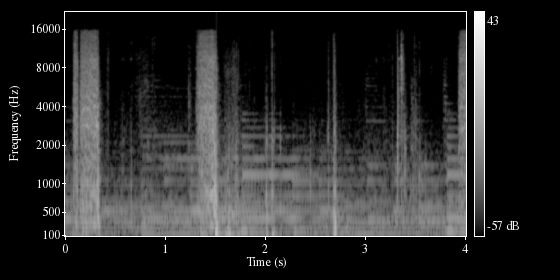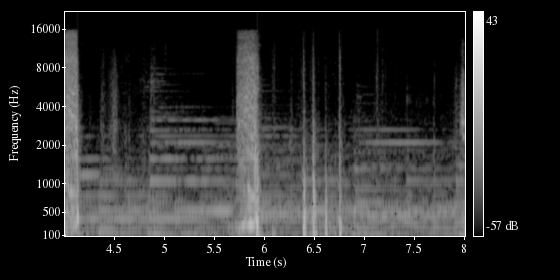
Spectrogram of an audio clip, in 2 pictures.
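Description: Cordless drill/driver driving wood screws through particleboard into pine blocks, in about five short bursts of motor whir, some rising in pitch as it spins up, followed by a few quick clicks near the end. Background music plays throughout.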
